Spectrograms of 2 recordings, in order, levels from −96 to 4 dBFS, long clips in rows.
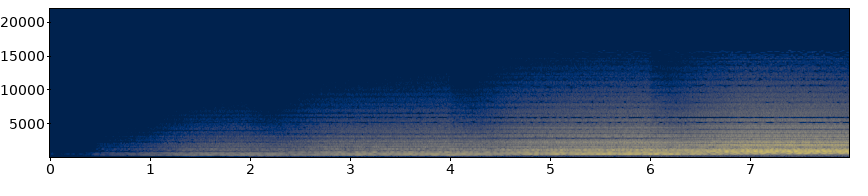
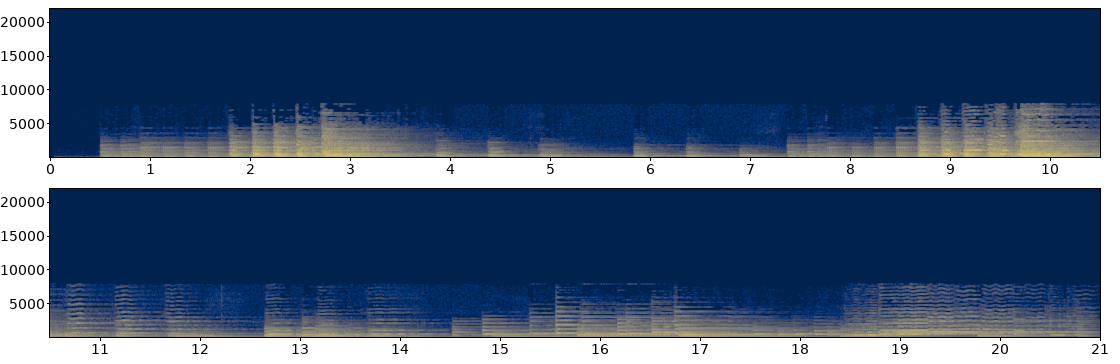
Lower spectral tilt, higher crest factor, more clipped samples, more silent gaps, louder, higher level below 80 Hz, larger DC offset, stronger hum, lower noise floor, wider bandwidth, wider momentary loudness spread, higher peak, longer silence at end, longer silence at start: second, 1 dB/octave vs -6.5 dB/octave; about the same, 18 dB vs 22 dB; neither; neither; about the same, -23 LUFS vs -23 LUFS; second, under -90 dBFS vs -48 dBFS; second, under 0.1% vs 0.3%; neither; first, -85 dBFS vs -49 dBFS; first, 11.5 kHz vs 8.4 kHz; about the same, 21 LU vs 21 LU; second, -8 dBFS vs -2 dBFS; about the same, 0 s vs 0 s; first, 1.55 s vs 0.5 s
